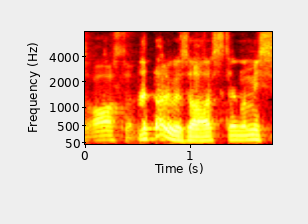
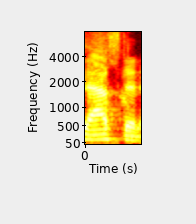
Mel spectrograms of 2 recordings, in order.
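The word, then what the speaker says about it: Astin: doing that because Aston or Austin? I always thought it was Austin. I thought it was Austin. Let me see. It's probably Austin. It's probably Austin. It's It's spelled like Austin as in It's Aston. A S T I N. So, it's Aston.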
